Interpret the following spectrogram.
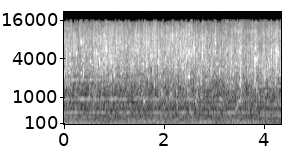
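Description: Ambient relaxation music of sustained low notes, layered over the steady trickle and splash of running water in a stream.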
